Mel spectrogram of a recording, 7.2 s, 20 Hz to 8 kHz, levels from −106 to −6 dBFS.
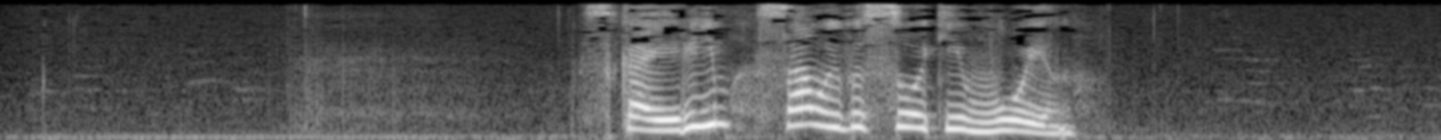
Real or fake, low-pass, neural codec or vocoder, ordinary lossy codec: real; 7.2 kHz; none; MP3, 32 kbps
